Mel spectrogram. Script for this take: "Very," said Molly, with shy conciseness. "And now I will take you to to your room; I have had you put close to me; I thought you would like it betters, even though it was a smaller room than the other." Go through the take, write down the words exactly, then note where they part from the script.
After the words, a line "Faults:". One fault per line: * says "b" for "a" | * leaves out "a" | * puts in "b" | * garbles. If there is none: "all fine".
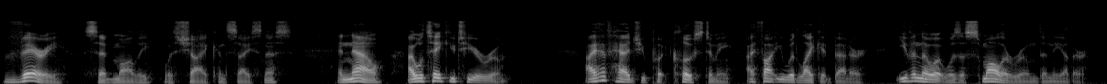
"Very," said Molly, with shy conciseness. "And now I will take you to your room; I have had you put close to me; I thought you would like it better, even though it was a smaller room than the other."
Faults:
* leaves out "to"
* says "better" for "betters"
